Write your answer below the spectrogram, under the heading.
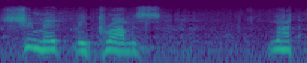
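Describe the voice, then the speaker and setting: A man acting a dazed, greedy treasure hunter in a 1950s radio drama, groggy, halting and desperate. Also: high-pitched, fairly even intonation, a bit bright, breathy edge, heavily acted. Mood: dazed confessing. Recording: noisy vintage 1950s radio broadcast.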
